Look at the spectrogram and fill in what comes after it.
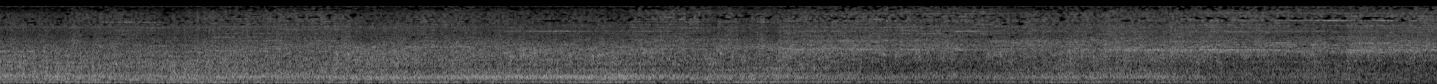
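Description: Freight train of Norfolk Southern hopper cars rolling past, a steady noise of steel wheels running on the rails.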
